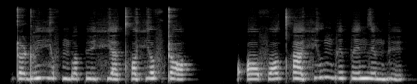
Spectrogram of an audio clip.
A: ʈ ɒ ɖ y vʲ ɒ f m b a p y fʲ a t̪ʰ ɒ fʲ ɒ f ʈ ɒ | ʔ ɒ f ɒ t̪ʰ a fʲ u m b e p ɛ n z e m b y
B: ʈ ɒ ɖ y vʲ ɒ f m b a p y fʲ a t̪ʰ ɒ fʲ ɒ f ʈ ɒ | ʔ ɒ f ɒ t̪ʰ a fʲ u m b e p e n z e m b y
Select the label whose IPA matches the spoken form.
B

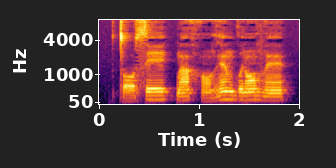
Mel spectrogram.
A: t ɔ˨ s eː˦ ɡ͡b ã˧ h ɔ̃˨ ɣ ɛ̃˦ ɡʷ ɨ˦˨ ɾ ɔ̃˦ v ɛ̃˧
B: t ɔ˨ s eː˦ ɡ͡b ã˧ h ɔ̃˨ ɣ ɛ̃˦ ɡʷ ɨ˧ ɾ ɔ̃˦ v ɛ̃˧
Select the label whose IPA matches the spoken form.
B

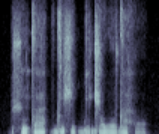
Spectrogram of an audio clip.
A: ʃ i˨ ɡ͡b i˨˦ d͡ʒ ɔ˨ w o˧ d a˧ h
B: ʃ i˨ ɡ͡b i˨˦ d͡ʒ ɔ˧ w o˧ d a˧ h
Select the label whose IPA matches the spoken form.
B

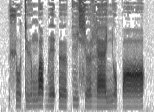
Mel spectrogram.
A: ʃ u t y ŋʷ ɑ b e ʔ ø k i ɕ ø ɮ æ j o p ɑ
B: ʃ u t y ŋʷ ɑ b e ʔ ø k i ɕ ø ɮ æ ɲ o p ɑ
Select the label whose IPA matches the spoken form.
B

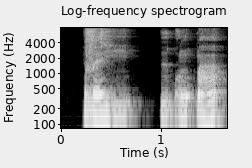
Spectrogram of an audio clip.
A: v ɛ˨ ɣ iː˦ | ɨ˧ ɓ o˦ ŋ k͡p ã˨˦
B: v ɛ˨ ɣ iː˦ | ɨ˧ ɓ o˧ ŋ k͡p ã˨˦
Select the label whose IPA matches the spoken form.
B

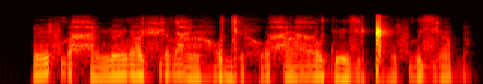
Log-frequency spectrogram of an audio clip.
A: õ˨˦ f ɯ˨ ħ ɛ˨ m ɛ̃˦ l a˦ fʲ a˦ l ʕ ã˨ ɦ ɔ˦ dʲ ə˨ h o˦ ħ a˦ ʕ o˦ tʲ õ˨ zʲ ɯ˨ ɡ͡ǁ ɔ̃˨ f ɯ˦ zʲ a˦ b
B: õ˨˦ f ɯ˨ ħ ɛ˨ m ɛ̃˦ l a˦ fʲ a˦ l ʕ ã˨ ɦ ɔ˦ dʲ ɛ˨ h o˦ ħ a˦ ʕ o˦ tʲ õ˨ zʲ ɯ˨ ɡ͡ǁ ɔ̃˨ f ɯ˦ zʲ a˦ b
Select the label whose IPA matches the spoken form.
B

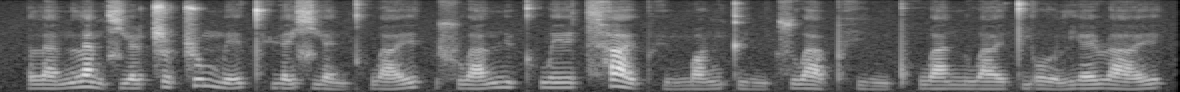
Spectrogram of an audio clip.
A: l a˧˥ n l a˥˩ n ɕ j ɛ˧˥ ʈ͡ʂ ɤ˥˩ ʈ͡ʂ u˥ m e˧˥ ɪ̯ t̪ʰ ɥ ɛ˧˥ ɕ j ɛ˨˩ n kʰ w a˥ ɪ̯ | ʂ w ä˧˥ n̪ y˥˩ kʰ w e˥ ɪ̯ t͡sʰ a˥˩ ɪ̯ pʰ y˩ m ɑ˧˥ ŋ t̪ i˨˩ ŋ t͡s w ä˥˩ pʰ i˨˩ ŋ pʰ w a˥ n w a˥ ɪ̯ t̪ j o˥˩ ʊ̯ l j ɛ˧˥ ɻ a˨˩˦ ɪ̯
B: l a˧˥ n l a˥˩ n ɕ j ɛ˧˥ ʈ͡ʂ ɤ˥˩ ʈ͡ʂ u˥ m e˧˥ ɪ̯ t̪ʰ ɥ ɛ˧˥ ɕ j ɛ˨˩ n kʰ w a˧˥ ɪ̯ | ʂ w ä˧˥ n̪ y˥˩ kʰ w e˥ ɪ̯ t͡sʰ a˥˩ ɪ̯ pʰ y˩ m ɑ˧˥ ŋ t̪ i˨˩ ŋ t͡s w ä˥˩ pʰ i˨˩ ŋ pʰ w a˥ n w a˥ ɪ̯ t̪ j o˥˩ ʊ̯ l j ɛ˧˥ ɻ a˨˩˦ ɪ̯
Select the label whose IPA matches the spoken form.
B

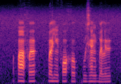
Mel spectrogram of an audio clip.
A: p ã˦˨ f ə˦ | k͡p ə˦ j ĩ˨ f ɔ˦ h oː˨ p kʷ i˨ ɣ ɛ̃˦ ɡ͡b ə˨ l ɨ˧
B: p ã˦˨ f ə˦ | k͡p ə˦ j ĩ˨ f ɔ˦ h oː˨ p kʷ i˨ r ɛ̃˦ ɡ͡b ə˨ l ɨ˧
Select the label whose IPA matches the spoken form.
A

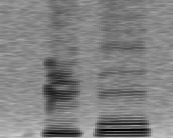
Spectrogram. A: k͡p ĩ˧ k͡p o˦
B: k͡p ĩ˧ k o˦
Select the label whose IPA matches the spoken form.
A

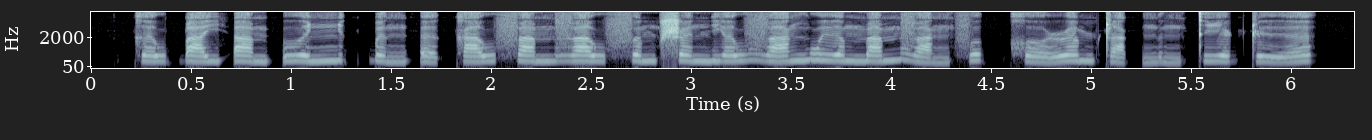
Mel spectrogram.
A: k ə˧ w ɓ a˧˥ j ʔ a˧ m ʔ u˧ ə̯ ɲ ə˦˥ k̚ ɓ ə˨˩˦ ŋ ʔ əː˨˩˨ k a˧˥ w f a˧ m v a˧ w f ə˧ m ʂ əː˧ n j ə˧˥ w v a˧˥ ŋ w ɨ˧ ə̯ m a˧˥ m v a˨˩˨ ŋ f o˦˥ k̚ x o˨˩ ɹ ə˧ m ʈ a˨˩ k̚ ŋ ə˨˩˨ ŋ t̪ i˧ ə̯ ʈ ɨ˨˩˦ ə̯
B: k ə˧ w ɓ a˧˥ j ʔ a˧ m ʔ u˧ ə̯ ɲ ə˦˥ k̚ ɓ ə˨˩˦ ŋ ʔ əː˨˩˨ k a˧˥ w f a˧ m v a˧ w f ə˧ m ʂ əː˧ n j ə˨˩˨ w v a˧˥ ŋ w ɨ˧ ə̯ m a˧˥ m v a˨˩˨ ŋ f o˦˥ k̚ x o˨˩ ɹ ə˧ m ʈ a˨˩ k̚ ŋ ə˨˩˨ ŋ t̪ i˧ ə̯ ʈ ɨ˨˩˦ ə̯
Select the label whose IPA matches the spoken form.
A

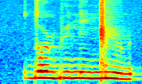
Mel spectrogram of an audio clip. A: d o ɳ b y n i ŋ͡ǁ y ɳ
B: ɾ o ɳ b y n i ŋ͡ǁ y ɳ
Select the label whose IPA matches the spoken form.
A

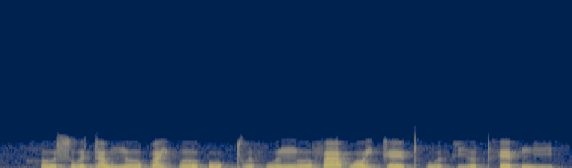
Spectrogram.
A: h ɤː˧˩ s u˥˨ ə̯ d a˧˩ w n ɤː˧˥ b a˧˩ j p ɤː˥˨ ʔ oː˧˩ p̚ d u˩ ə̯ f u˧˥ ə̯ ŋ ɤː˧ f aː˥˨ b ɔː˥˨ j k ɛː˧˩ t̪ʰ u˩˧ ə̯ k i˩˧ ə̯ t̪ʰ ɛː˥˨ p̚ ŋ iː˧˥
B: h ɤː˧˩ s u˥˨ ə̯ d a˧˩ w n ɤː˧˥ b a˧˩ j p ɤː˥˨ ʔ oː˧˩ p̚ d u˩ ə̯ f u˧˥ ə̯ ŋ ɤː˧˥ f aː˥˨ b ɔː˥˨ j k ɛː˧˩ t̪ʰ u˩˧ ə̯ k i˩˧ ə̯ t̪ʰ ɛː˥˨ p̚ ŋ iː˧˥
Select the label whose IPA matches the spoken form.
B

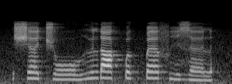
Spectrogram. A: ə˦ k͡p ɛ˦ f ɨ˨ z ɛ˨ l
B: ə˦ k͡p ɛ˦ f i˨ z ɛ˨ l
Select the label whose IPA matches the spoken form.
B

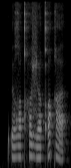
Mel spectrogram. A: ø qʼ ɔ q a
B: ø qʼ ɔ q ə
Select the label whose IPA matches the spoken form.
A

